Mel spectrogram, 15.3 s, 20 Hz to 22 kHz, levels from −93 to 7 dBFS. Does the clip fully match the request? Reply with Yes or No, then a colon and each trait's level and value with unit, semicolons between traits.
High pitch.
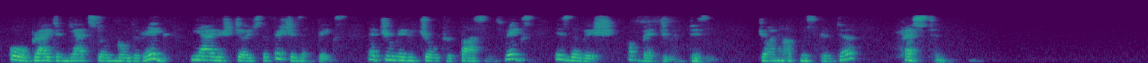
Yes: high, 195 Hz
